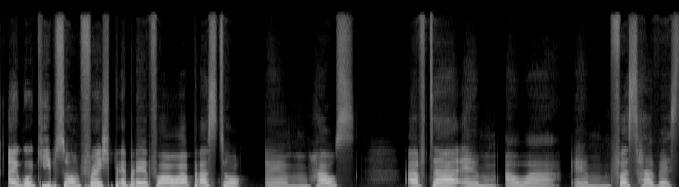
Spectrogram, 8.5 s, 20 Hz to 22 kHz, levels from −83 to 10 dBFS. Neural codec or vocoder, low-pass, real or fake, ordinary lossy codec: autoencoder, 48 kHz, 32 numbers a frame, DAC-VAE, trained on Japanese speech; none; fake; none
